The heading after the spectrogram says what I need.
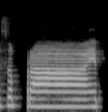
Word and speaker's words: Sprite: gak boleh seperti itu memang benar tulisannya Sprite tapi dibacanya surprite itu kan dia ada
